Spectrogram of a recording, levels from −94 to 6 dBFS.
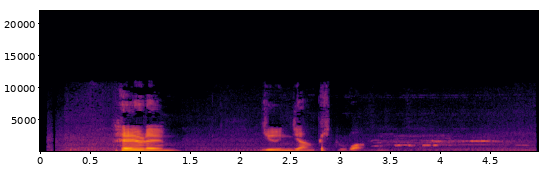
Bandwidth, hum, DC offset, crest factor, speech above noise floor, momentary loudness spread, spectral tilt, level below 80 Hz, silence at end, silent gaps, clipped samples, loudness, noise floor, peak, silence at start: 10 kHz; none; under 0.1%; 26 dB; 34 dB; 26 LU; -6 dB/octave; -68 dBFS; 0.5 s; none; under 0.1%; -25 LUFS; -58 dBFS; -4 dBFS; 0.75 s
